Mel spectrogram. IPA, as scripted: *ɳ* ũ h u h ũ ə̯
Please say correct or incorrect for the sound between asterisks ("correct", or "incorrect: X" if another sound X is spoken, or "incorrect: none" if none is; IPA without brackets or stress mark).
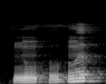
incorrect: n̪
